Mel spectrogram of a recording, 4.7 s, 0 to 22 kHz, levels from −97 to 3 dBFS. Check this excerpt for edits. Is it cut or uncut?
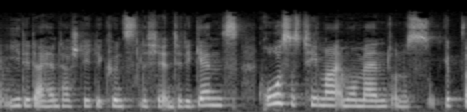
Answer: cut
